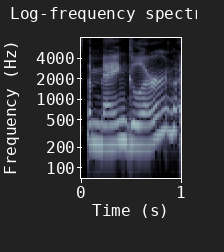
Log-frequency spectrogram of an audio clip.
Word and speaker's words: The Mangler: The Mangler, as in like the strangler, rhymes with the mangler? – Correct, yeah.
